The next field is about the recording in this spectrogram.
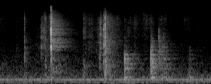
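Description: A tarot card is drawn from the deck: a few soft, crisp papery flicks and snaps spaced across two seconds, fairly faint, over a steady low hum.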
